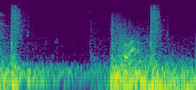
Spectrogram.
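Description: Viral Bombs attack in the Horus Heresy Legions card video game: several sharp booming impacts in quick succession over a rumbling backdrop, loud and close, with no talking.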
